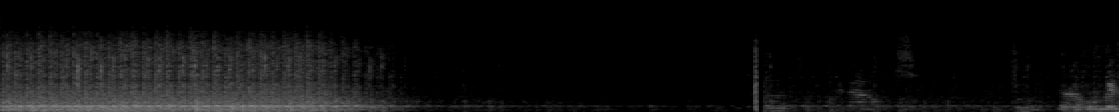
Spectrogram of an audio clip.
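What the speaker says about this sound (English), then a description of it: "So bring the sewing machine back into play, and that's four nice lines of stitching" Electric sewing machine stitching seams on a fabric basket with cotton and wadding, running loud and steady for about four seconds before stopping, followed by quiet room tone and a faint clunk.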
